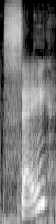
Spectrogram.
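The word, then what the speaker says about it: Saie: This is, I believe, pronounced Say.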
